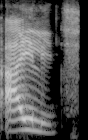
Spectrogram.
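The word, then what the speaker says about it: I'LL-IT: Ai, Ai, it, que sei nem como que eles pronunciam em coreano isso. – Se pronuncia Ailit.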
